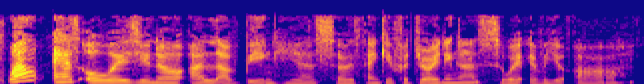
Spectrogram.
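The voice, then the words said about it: Sultry, sexy speaking voice. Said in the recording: “I'm doing my sexy voice today.”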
